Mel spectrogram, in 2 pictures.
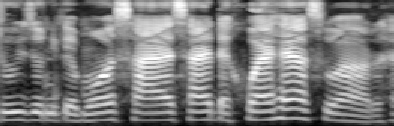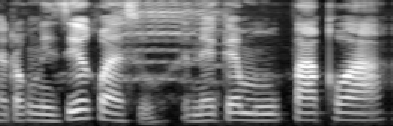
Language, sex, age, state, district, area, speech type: Assamese, female, 45-60, Assam, Sivasagar, rural, spontaneous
